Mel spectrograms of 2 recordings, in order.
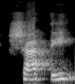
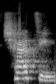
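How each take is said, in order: First: The word begins with a soft sh sound. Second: The word begins with a hard ch sound. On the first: It means address. "read it out in a francophone manner" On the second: It means playful. "when you read it in an Anglophone manner"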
